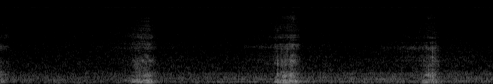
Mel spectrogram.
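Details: Sleeping Bloodhound puppy, described as snoring really loud, like a little freight train: three soft, low snorting breaths over five seconds, about 40 a minute, against quiet room noise; snoring.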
